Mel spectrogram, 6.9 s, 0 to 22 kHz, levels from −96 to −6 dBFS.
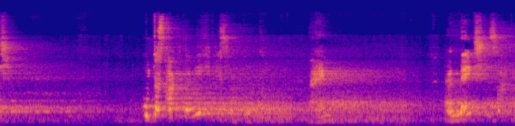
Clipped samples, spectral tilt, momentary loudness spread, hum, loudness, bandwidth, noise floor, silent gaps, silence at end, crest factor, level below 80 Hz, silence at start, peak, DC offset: under 0.1%; -2 dB/octave; 23 LU; none; -30 LUFS; 15.5 kHz; -58 dBFS; none; 0 s; 22 dB; -80 dBFS; 0 s; -12 dBFS; under 0.1%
